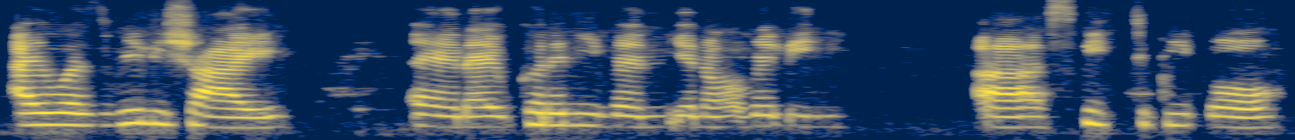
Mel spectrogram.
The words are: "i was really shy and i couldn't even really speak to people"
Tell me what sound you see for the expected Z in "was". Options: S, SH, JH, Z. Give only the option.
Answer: Z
